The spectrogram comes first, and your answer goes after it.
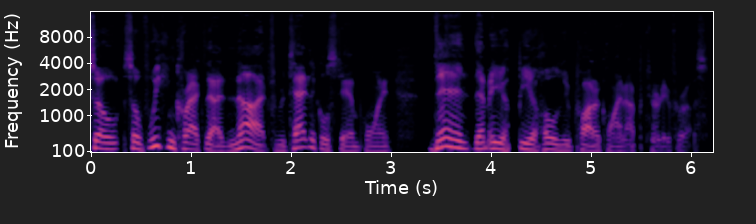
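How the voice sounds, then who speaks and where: On a very clean recording with a silent background and a dry, close sound with no echo, a man uses a normal speaking voice, fairly high in pitch and fairly quick, with lively intonation and big swings in loudness. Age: 60s. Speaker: startup CEO. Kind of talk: podcast interview. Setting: call.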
